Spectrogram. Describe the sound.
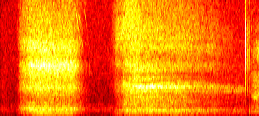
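One deep breath during a vinyasa yoga flow: a soft airy inhale, a short pause, then a longer, steady, hissing exhale. It is quiet, with no talk.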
